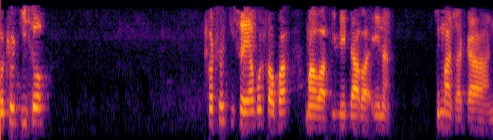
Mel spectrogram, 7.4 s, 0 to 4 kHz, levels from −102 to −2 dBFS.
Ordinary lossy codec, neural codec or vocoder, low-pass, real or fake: MP3, 24 kbps; codec, 44.1 kHz, 7.8 kbps, DAC; 3.6 kHz; fake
